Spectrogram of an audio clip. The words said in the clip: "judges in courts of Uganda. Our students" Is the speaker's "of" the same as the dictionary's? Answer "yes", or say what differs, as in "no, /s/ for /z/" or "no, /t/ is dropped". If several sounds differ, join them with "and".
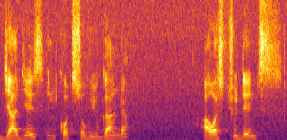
yes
